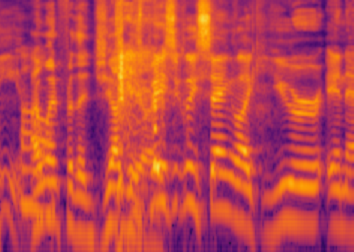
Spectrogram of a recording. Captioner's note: chuckle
